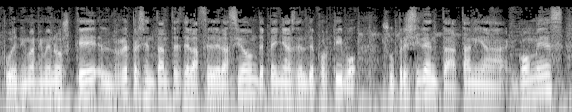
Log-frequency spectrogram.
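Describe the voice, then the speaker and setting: A man hosting a radio sports chat, teasing his guests in quick back-and-forth. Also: medium pitch, a little mellow. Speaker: radio host.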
